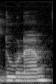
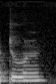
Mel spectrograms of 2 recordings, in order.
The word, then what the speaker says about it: Dune: The first one is Ambra, this one is Dune, or Dune, depending on how you want to pronounce it in the Italian or the English way.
